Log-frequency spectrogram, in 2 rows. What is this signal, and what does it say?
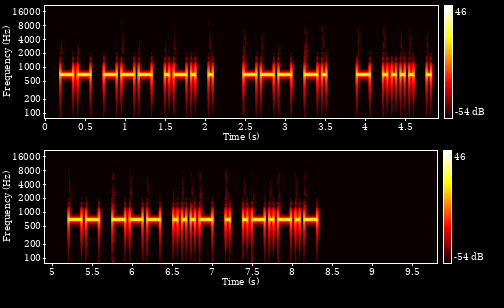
Morse code, heard as a keyed tone, about 21 wpm, 700 Hz. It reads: MORE ON THE MOVE.
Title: Sentences from Top 1000 Words - Review Part 3 - 22wpm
